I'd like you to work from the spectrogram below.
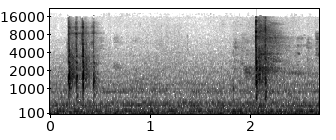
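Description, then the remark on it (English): A few sharp, clicky presses on a Keychron K4 mechanical keyboard: a quick burst of three near the start, then a lone keystroke later, over a low steady background hum. “I apologize for the clicky keyboard. It's a Keychron K4.”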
